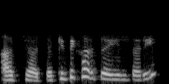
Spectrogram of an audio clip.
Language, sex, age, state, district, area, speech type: Marathi, female, 30-45, Maharashtra, Thane, urban, conversation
